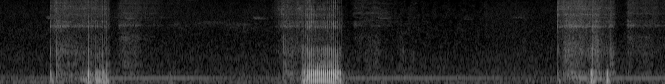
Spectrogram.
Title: Puppy snoring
